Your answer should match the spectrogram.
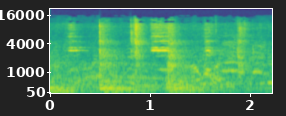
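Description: Live Zulu dance performance: several sharp beats with voices singing and calling over them.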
